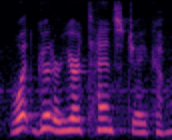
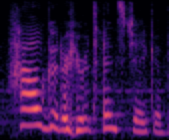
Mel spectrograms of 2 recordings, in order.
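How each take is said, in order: First: "What good are your tents" as a doubting question; questioning tune. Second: "How" lifted as an admiring exclamation. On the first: Teacher shows the wrong reading, as a challenge. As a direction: ask it like a challenge. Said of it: "It's not like". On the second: Teacher shows the right reading, exclaiming in wonder. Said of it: "supposed to be an exclamation". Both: Shown as a demonstration.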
